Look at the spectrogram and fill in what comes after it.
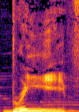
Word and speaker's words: breathe: 当动词来讲的话呢，它的发音是 breathe, breathe.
